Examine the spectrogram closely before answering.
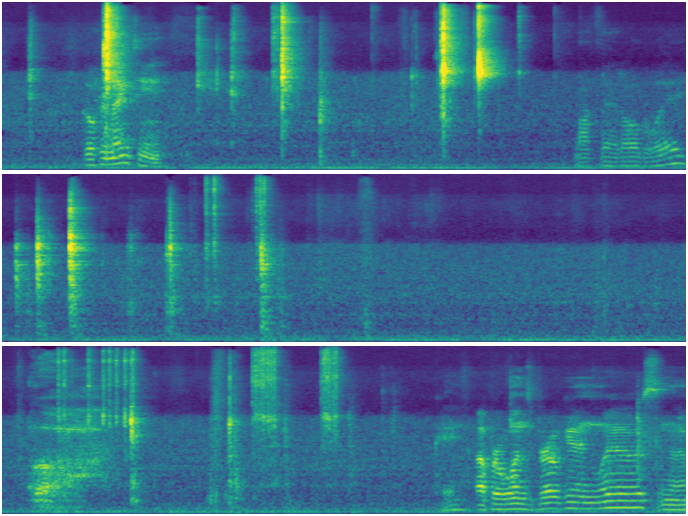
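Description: Metal parts click and clink against a brake rotor.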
